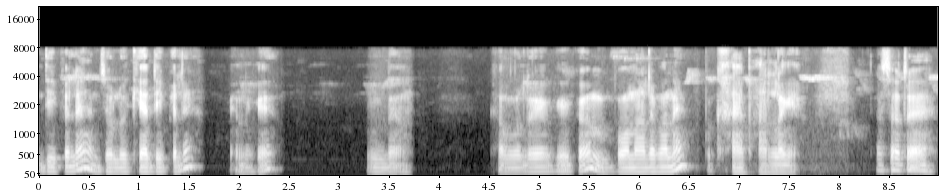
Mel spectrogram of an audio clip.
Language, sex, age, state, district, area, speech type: Assamese, male, 45-60, Assam, Dibrugarh, rural, spontaneous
